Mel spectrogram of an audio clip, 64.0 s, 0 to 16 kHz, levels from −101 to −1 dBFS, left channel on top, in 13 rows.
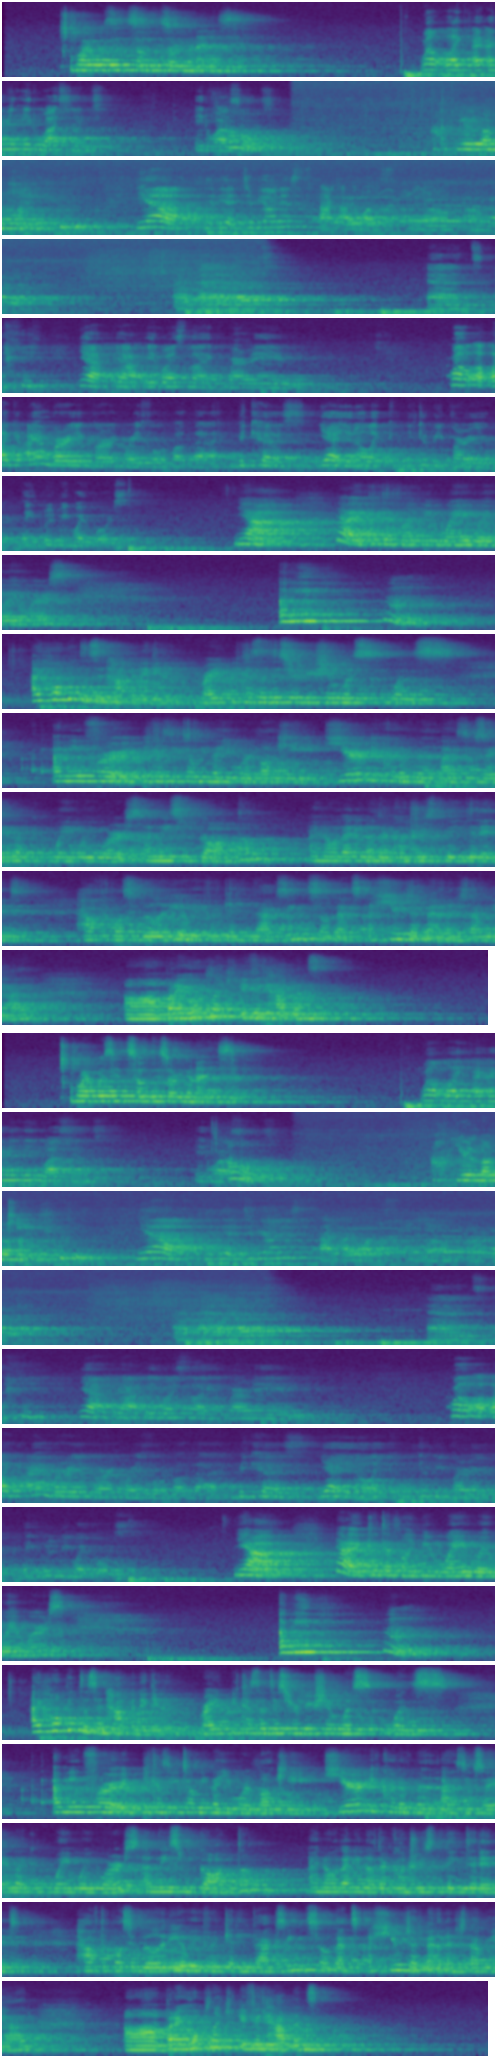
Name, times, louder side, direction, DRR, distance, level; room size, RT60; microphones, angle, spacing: voice 1, 0.6-2.3 7.2-7.5 9.2-10.7 31.9-35.8 37.3-37.8 38.3-38.7 39.7-44.4 44.9-51.9 52.4-54.4 54.8-59.9 60.4-62.3, right 2 dB, 60° right, -1 dB, 4.1 m, -29 dB
voice 2, 4.2-5.9 6.9-7.5 10.0-10.2 11.2-13.7 13.9-14.9 16.5-17.5 18.6-18.7 19.0-19.5 19.7-20.1 20.5-22.7 24.2-30.9, left 2 dB, 90° left, 3 dB, 2.7 m, -35 dB
sound 1, 7.8-17.4, left 2 dB, 70° left, 4.4 m, -43 dB
20.5 x 17.0 x 9.8 m, 2.5 s
head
